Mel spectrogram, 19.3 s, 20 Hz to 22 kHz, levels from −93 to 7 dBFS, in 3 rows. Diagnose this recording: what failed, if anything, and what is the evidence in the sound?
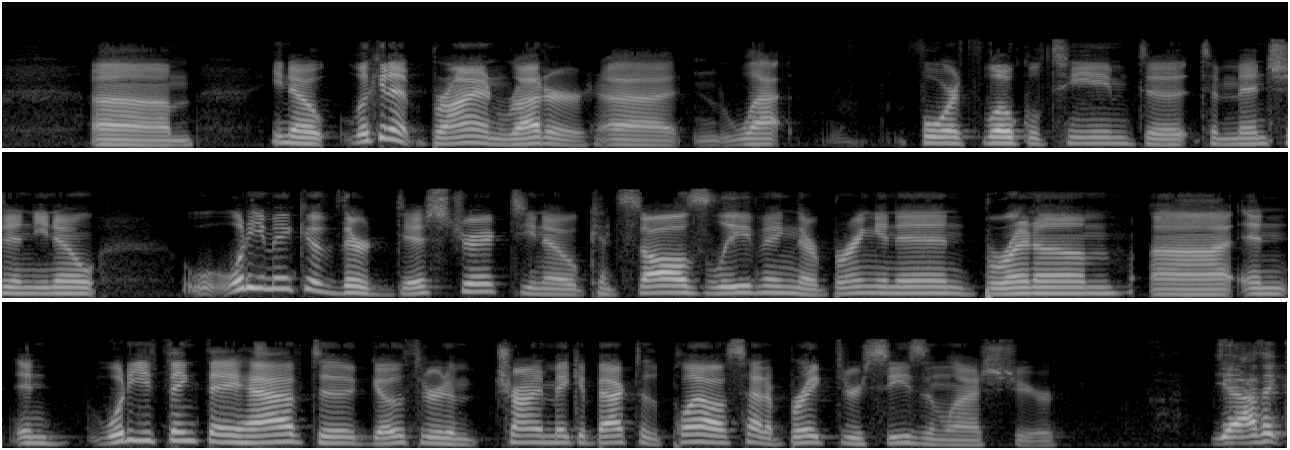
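The fault is concealed Bluetooth headset packet loss on the wireless link. At 10.08 s there is a barely audible blip, about 7.5 ms long, which fits a single lost frame. The phone filled the gap by repeating a closely matching stretch of the preceding waveform. The mSBC headset codec shows light graininess within its 8 kHz band.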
